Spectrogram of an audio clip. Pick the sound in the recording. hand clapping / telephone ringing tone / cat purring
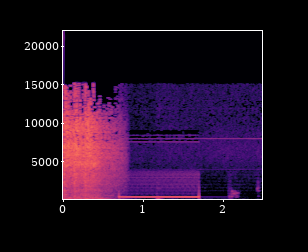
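telephone ringing tone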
